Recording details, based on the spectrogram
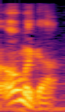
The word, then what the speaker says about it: Omega: That's right, not Omegar. – Omega. – Omega, okay. – Omega, that's what Omega. Debbie says, doesn't she? – Omega is how Americans would play. Americans say Omega, yeah.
